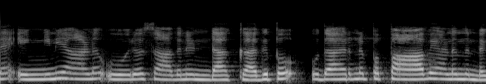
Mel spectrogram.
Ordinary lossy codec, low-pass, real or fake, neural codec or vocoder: MP3, 32 kbps; 7.2 kHz; real; none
